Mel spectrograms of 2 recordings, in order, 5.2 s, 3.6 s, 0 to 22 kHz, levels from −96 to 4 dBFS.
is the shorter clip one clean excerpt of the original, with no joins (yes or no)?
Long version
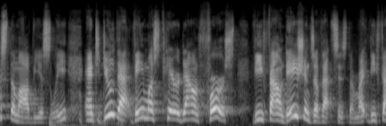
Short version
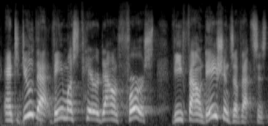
yes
